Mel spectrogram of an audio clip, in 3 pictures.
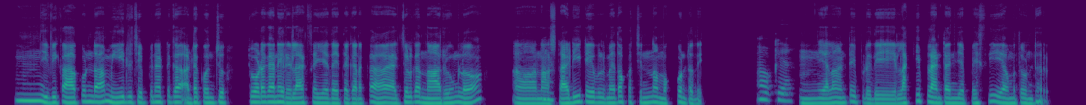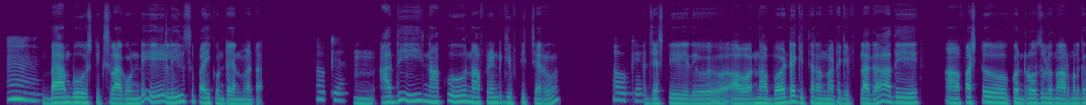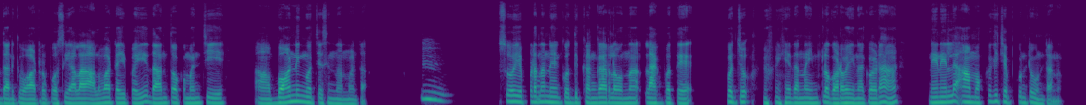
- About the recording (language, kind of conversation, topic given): Telugu, podcast, ఇంట్లో మీకు అత్యంత విలువైన వస్తువు ఏది, ఎందుకు?
- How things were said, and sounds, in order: in English: "రిలాక్స్"; in English: "యాక్చువల్‌గా"; in English: "రూమ్‌లో"; in English: "స్టడీ టేబుల్"; other background noise; in English: "లక్కీ ప్లాంట్"; in English: "బేంబూ స్టిక్స్‌లాగా"; in English: "లీవ్స్"; in English: "ఫ్రెండ్ గిఫ్ట్"; in English: "జస్ట్"; in English: "బర్త్‌డే‌కి"; in English: "గిఫ్ట్‌లాగా"; in English: "నార్మల్‌గా"; in English: "వాటర్"; in English: "బాండింగ్"; in English: "సో"; chuckle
